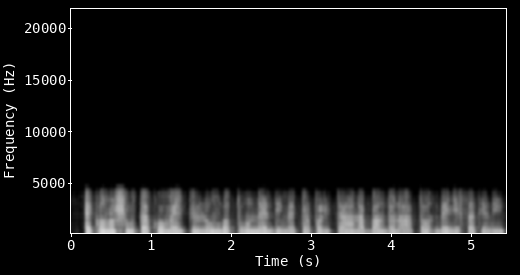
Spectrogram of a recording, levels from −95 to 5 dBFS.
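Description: From the first moment, the speech carries Opus voice compression at a very low rate, about 6 kbps, in SILK mode with a narrowband setting and long 60 ms frames. Coarse excitation coding makes it hoarse, muffled and faintly robotic, and this stays constant across the whole clip.

At 1.54 s the sound abruptly turns duller and about 5 dB quieter, losing everything above 3.8 kHz, with a faint new noise floor and no gap. This is likely an input switched to a poorer device. Unlike the codec's steady coloration, it is a sudden step that persists to the end.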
